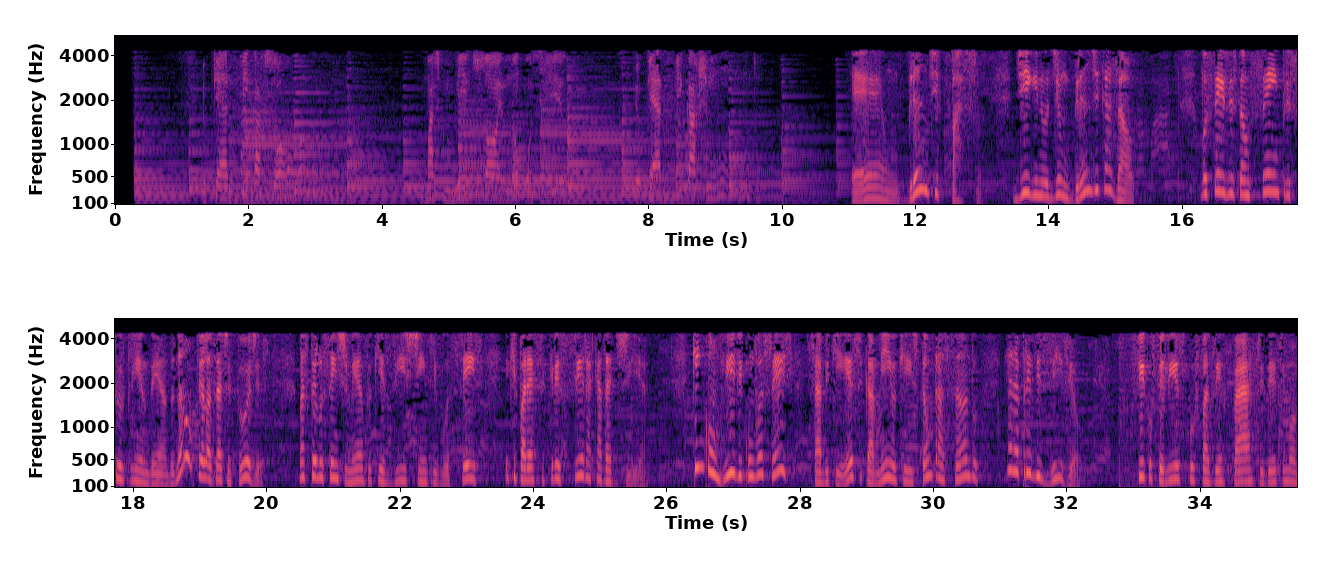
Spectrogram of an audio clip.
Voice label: Felicidade Noivado Feminino; Telemensagens; Telemensagens 2017

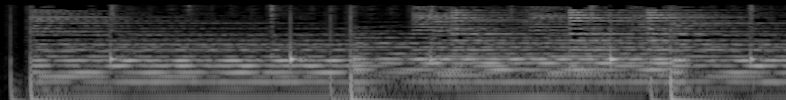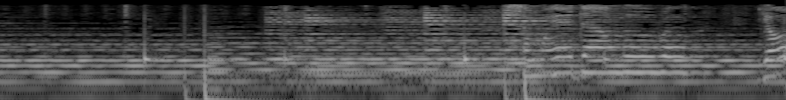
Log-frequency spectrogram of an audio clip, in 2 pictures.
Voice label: PAI, Telemensagens

